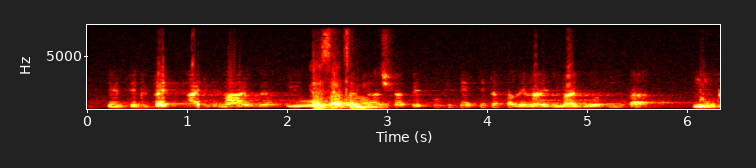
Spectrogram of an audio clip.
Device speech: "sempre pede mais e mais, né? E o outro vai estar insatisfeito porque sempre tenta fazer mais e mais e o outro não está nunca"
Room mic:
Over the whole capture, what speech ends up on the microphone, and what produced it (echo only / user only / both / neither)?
both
